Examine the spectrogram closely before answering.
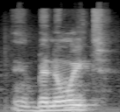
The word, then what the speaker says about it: Benoit: Benoit. The Benoits. I had to straighten out one redneck at the CatCon. That's not how their name's pronounced.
